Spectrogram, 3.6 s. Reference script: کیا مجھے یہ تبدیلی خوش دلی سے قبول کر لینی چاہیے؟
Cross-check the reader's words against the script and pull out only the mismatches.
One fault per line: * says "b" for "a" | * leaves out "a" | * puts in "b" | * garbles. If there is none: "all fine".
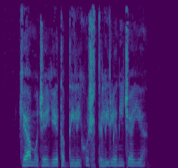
* leaves out "سے قبول کر"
